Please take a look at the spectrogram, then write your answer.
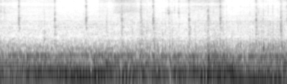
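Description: A car's engine rumbles low and steady as it pulls away during a driving-test practice run, with a continuous close, deep drone and no talking over it.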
